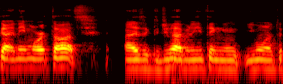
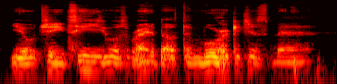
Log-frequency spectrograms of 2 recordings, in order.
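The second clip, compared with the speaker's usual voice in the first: deep, raspy voice, dropped low and soft; 4 semitones lower, 6 dB quieter than usual. Imagining what a guy would say about a good call, in Myron's deep, raspy voice. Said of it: "has a deep, raspy voice".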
